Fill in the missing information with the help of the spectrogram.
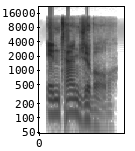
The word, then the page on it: intangible: British English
